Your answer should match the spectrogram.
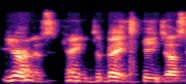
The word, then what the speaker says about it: Uranus: that's how we got the god of Uranus, really, is the way it's pronounced.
